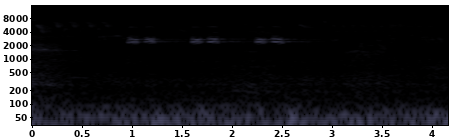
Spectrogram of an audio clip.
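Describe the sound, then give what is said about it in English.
A thrush, thought to be a song thrush, sings a short, repeated phrase of bright double notes, three times in quick succession, thin over a steady outdoor hiss, with no voices present. “Just admiring a, I think it's a thrush up here.”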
